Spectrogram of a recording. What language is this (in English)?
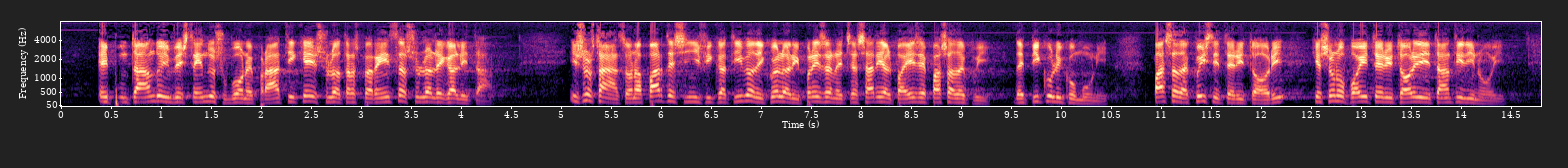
Italian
